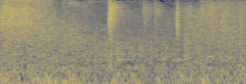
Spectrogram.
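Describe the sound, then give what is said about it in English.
Massive nuclear explosives detonate at three smaller incoming ships in a deep, sustained roaring rumble that stays loud throughout, with a few sharp crackling bursts flaring up partway through. No voices are heard. “I launched nuclear explosives at the vessels and ordered them to detonate.”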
